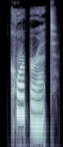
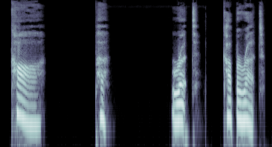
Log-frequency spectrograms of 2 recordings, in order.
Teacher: In US, stress cor. In UK, stress caw. Keep puh-rut soft.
